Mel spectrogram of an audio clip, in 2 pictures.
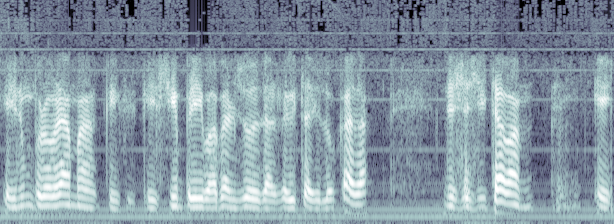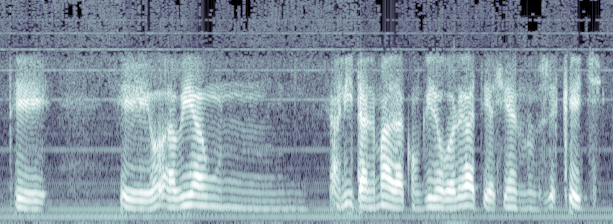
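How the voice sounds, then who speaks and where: Elderly Argentine man, low voice, muffled sound. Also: fairly even intonation, a little slow, faint music behind. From Tucumán, Argentina. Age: 70s. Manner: hesitant, repeats words and phrases. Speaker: radio guest, veteran comic performer and voice impressionist. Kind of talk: casual reminiscing interview.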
